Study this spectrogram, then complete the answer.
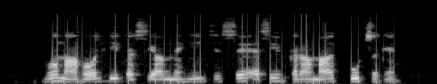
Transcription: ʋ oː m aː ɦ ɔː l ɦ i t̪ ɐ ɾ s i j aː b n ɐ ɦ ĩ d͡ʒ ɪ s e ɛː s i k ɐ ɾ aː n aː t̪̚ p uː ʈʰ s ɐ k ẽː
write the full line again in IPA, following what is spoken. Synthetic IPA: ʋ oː m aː ɦ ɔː l ɦ i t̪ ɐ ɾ s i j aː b n ɐ ɦ ĩ d͡ʒ ɪ sː e ɛː s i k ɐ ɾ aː m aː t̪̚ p uː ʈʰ s ɐ k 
